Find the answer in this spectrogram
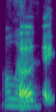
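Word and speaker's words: Holanda: From Hollanda has an H still. We don't read it, but it's there. Hollanda.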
